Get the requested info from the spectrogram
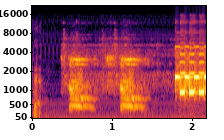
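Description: Airbus A330 cockpit stall warning from the Air France 447 recording: a synthetic voice calls "stall" twice, then a loud, rapidly pulsing alarm tone cuts in suddenly near the end. The warning signals that the aircraft is in an aerodynamic stall.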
